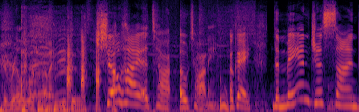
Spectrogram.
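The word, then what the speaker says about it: Shohei Ohtani: home run I've had to put it in pronunciation I've had to really work on it show high Otani okay the man just signed the biggest deal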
